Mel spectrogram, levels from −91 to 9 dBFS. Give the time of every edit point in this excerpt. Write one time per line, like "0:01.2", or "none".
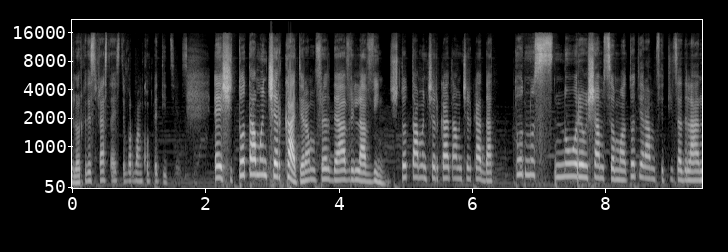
0:01.7

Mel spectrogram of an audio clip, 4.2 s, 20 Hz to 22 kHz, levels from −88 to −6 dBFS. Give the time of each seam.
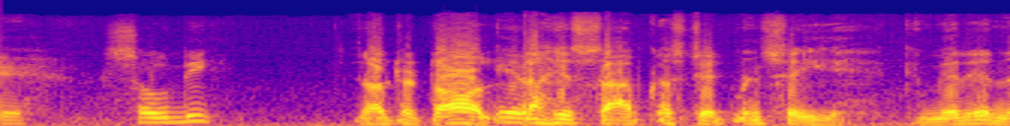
0:02.2

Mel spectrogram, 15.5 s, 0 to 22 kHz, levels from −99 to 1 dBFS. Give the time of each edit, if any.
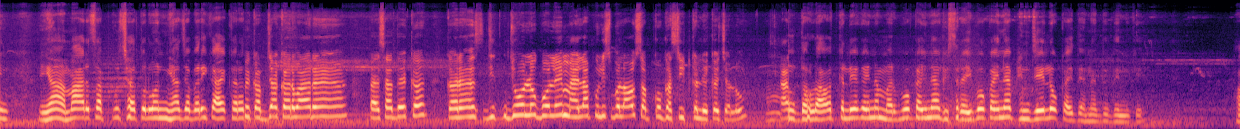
0:03.1
0:09.9

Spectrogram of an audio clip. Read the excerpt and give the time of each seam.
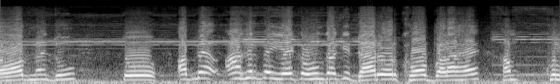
none

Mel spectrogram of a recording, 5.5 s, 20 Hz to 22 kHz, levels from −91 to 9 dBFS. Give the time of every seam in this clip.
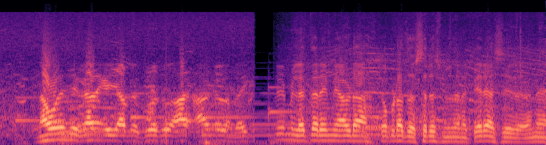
0:02.6

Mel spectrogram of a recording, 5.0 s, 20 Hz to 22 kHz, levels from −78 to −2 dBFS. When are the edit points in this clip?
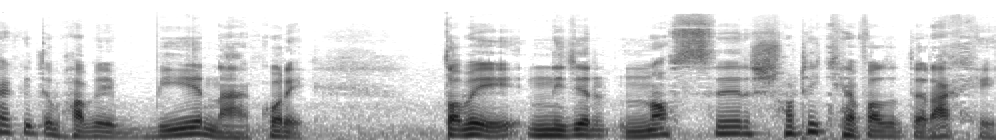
none

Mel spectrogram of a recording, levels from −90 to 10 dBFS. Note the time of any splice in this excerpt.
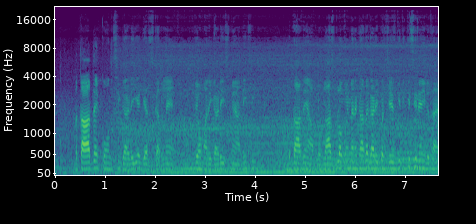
none

